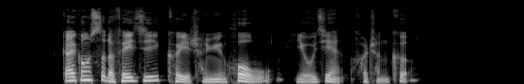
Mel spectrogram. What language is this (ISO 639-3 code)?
zho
